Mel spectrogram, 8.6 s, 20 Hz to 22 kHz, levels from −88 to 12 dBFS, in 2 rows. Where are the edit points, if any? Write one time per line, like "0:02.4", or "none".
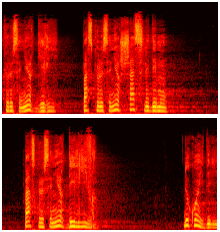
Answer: none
